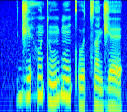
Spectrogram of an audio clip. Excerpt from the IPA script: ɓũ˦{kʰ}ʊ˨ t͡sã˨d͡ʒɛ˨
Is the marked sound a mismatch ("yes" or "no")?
yes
